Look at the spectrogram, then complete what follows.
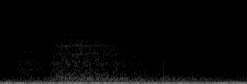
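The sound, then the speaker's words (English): A slow, deep breath drawn in: a soft, airy hiss that swells for about a second and then fades into quiet. No one speaks. “Right now, just focus on your breathing and the anticipation of pleasure that you will soon give yourself.”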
